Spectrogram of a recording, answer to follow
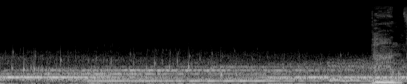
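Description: Ambient music: a steady, sustained droning chord with slowly shifting low notes. Near the end a brief, louder burst cuts in over it.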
